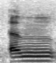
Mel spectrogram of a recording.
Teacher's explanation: أما بالنسبة لصفاتها فإن الميم حرف مجهور، هذه هي أول صفة من صفات حرف الميم، لأننا حينما ننطق حرف الميم يتضام الوتران الصوتيان على بعضهما، ولا يجري نفس أو ينحبس نفس كثير عند نطق هذا الحرف. · لو نطقنا ميما وقلنا أم ووضعنا يدنا على الحنجرة سنلاحظ اهتزاز الوترين الصوتيين في الحنجرة. أيضا إذا وضعنا يدنا أمام فمنا سنلاحظ أنه ثمة انحباس كثير لهواء النفس. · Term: الجهر, صفة الجهر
